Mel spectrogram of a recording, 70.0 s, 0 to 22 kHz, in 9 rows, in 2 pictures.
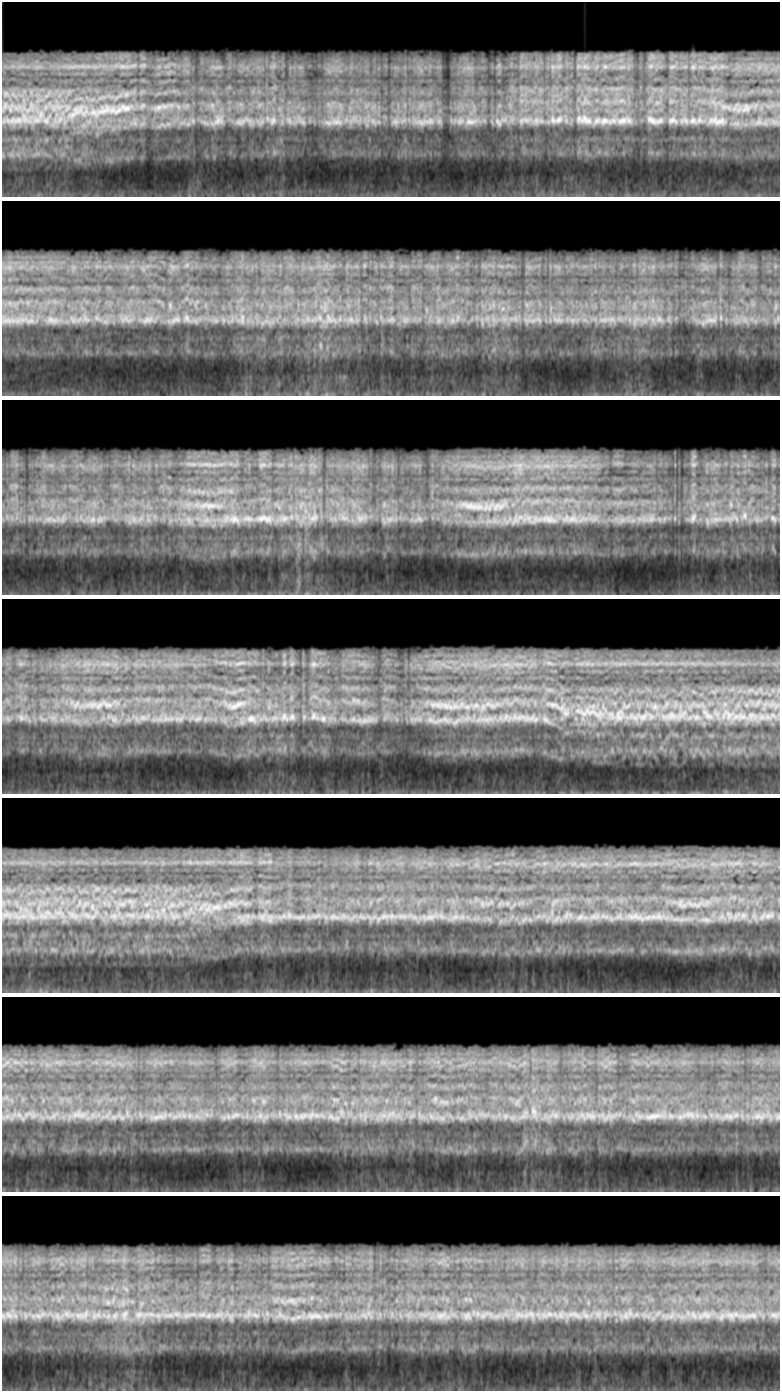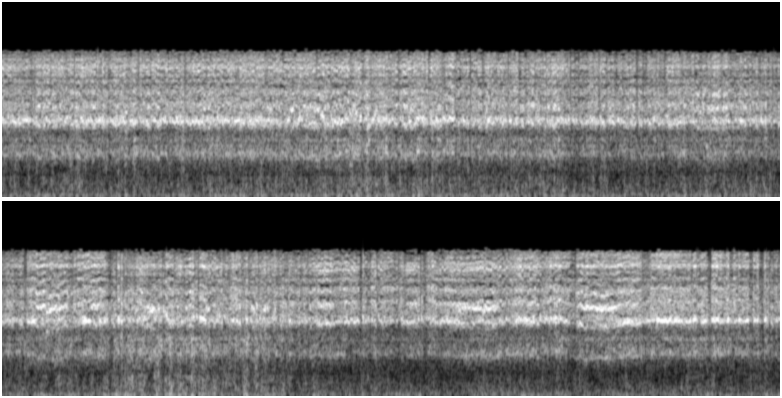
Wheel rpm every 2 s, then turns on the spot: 200, 230, 240, 230, 230, 230, 240, 240, 230, 230, 230, 230, 230, 230, 220, 200, 200, 230, 220, 230, 230, 230, 230, 230, 230, 230, 230, 240, 230, 240, 230, 220, 230, 230, 230.
none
